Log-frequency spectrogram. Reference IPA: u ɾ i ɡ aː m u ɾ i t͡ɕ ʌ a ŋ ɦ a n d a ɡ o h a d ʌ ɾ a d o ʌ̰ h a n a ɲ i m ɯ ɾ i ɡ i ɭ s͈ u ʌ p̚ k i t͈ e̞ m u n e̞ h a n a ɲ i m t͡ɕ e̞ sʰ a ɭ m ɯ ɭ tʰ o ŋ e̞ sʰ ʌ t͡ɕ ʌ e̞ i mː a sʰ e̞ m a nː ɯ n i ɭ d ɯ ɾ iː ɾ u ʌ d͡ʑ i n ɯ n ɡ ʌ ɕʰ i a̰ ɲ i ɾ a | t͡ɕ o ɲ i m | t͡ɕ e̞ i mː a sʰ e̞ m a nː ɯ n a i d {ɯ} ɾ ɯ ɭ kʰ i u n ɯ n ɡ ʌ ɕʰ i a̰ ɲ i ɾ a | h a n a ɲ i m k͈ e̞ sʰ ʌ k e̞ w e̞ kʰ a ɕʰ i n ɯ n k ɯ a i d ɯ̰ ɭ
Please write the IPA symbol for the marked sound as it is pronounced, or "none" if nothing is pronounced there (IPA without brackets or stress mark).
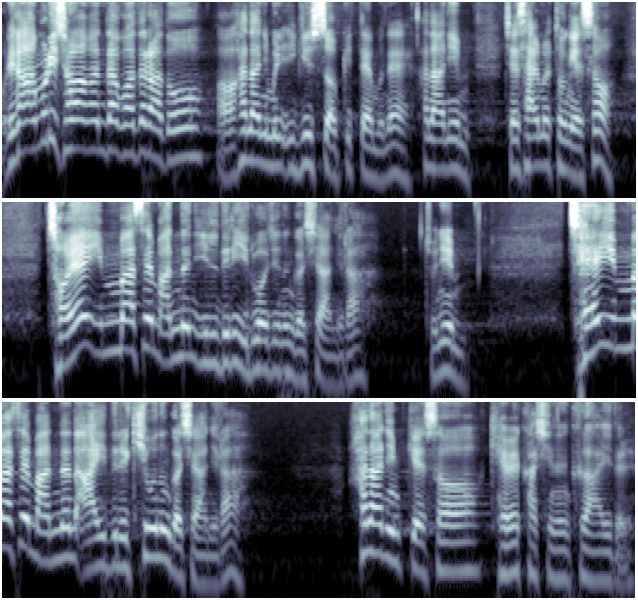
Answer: ɯ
